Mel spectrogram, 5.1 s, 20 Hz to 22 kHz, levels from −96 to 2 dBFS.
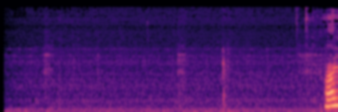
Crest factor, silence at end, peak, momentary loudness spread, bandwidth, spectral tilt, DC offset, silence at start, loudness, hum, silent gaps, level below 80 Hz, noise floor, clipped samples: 24 dB; 0 s; -2 dBFS; 11 LU; 16.5 kHz; -5.5 dB/octave; under 0.1%; 4.85 s; -26 LUFS; none; none; -56 dBFS; -52 dBFS; under 0.1%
